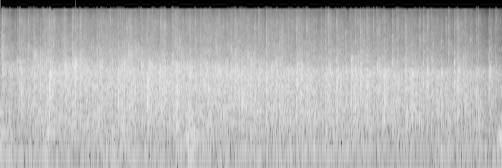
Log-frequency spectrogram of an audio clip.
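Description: Continuous audience applause at a regional volunteering congress, a full, even wash of many hands clapping, loud throughout.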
